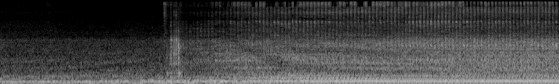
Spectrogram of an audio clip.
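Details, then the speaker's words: Champion 3100 peak dual-fuel inverter generator in economy mode, powering a travel trailer via 30 amp plug with the air conditioner compressor just kicked on. Steady drone builds slightly in loudness and pitch as load comes on, then holds evenly; running healthy under load. "Generator's still running. Let's see if we can put the microwave on."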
